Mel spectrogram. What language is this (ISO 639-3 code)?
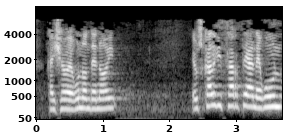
eus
